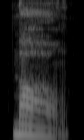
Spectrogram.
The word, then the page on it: 闹: nào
